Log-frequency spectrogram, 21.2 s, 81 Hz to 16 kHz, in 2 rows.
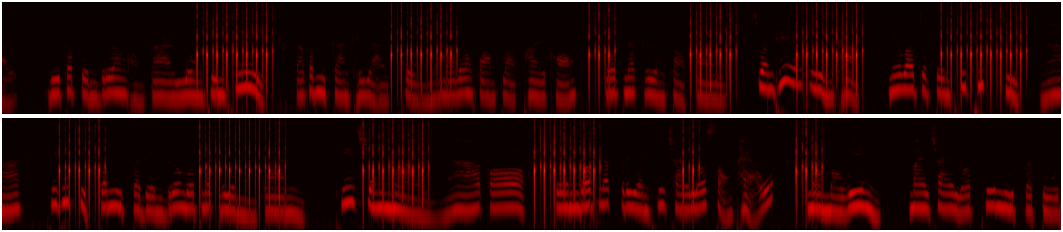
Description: Pulse dialling, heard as clicks on a phone line, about 10 pulses a second, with speech in Thai. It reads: 8 7 3 5 7 9 5 9 7 7 2 3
